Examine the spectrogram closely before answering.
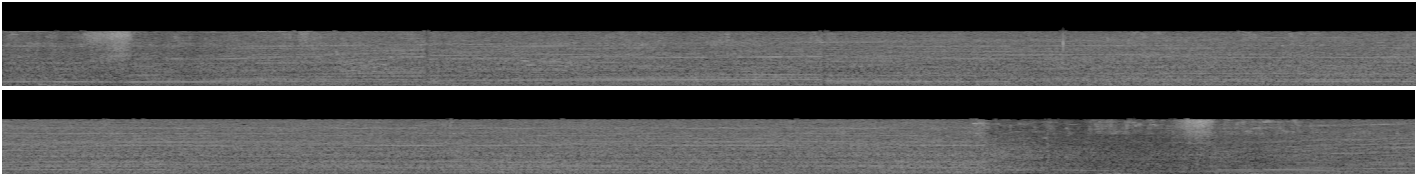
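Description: A racing car engine roars loudly at high revs, shifting gears as it speeds along.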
